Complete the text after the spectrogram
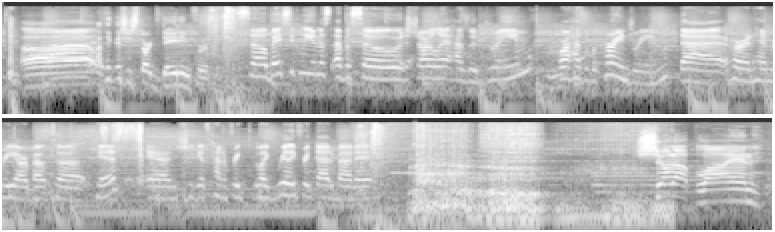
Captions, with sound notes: Er... I think they should start dating first. So basically in this episode, Charlotte has a dream, or has a recurring dream that her and Henry are about to kiss. And she gets really freaked out about it. [roaring] Shut up, lion!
